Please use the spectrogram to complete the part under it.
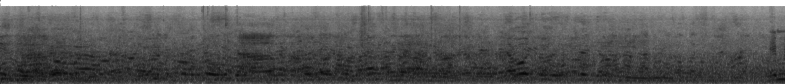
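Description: A crowd of people chatters loudly close by.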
